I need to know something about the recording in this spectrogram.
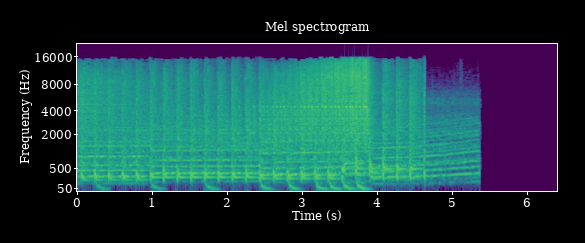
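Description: The end of an electronic future-bass track: sustained synth chords over a run of deep kick drums that stops about four seconds in. The chords carry on, duller, and the track cuts off suddenly into silence about five seconds in.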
